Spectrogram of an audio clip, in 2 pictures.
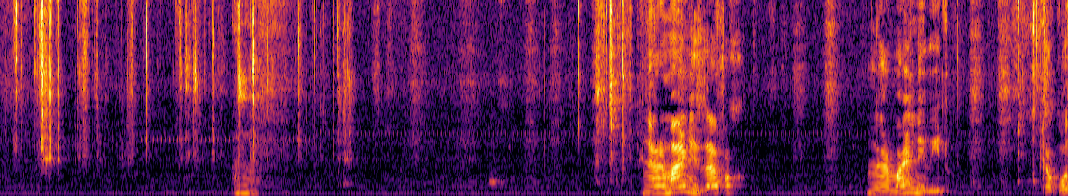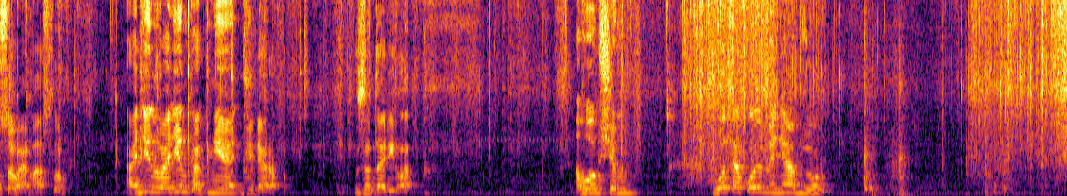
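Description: A plastic bottle crinkles and clicks in someone's hands.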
